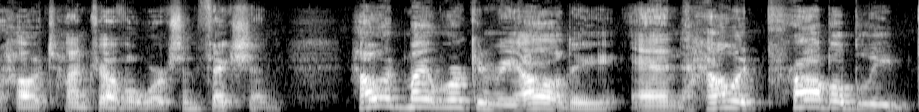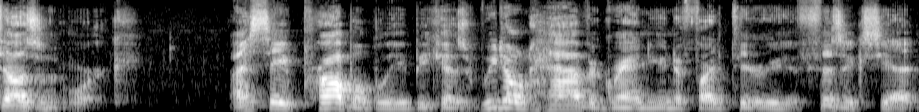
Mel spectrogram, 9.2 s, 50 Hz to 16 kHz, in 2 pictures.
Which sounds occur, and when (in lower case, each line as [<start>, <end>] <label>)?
[0.00, 1.39] man speaking
[0.00, 9.15] background noise
[1.39, 1.70] breathing
[1.76, 5.30] man speaking
[5.72, 9.15] man speaking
